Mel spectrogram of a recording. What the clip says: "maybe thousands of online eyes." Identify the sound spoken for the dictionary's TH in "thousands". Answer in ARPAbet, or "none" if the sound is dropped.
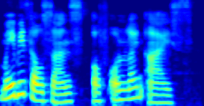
T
